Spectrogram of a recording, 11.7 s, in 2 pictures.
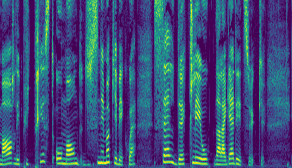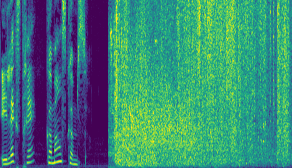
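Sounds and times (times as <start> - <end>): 
speech: 0.0 - 8.6
snow fort wall collapsing: 8.0 - 11.6.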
